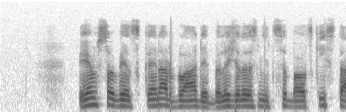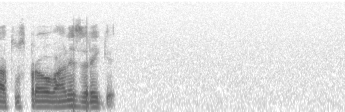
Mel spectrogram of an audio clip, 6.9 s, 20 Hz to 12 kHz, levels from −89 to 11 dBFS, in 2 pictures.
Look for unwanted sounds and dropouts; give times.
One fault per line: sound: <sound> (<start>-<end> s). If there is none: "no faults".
no faults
